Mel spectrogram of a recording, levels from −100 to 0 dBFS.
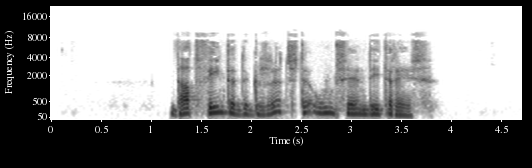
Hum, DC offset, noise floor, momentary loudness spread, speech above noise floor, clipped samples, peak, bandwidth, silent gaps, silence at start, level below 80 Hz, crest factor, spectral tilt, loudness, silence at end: none; under 0.1%; -90 dBFS; 8 LU; 67 dB; under 0.1%; -4 dBFS; 9.4 kHz; none; 1.2 s; -56 dBFS; 22 dB; -6.5 dB/octave; -24 LUFS; 0.9 s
